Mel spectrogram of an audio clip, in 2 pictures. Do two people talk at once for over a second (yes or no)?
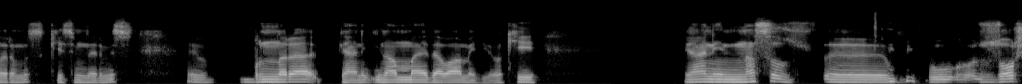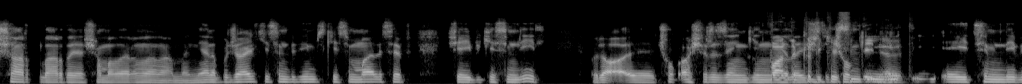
yes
